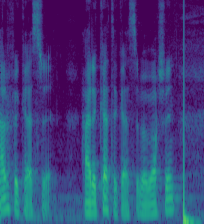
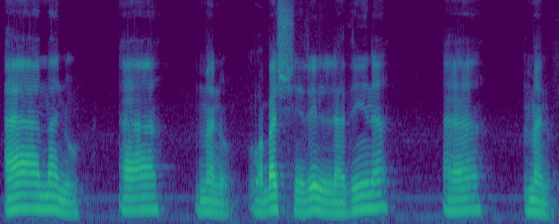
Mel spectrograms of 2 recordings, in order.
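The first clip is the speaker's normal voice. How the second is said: Arabic syllables stretched very long; slow model recitation; much slower than usual. Shown as a demonstration. Teacher reading with the silent alef, slow drawn-out recitation. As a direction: recite slowly, lingering on each long vowel. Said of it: "این خونده نمیشه".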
